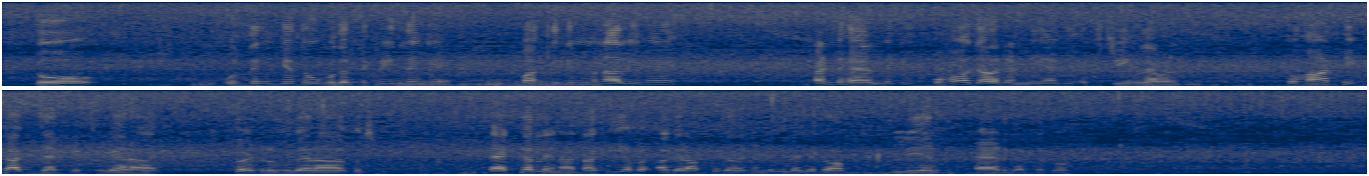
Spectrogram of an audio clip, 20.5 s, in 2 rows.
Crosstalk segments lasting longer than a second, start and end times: none

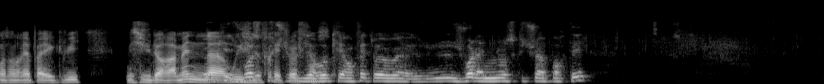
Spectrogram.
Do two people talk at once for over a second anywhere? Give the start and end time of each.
2.0-3.3

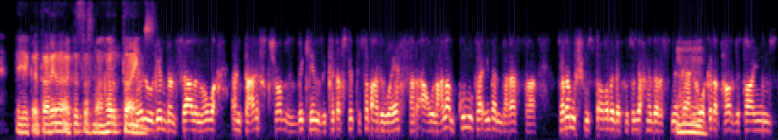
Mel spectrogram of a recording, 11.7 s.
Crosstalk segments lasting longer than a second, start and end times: none

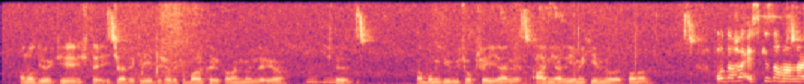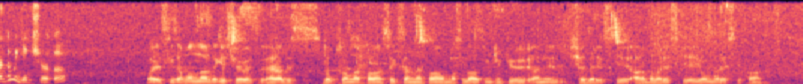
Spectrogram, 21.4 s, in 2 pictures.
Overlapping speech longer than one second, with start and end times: none

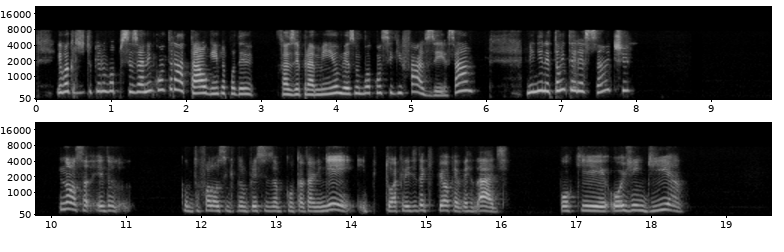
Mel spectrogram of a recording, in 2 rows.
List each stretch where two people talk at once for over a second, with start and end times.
none

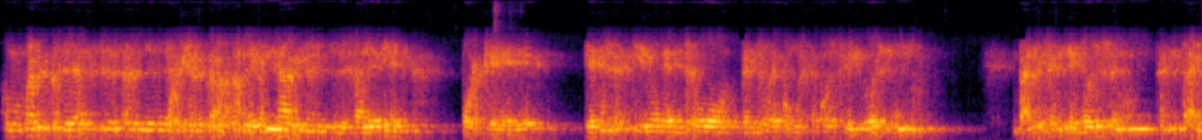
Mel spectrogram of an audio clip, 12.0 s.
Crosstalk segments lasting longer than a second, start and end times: 1.7-3.5

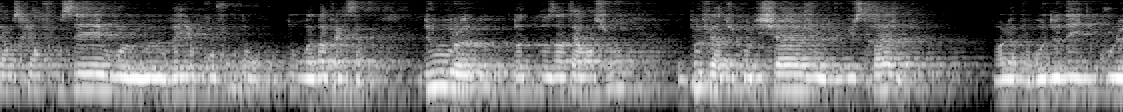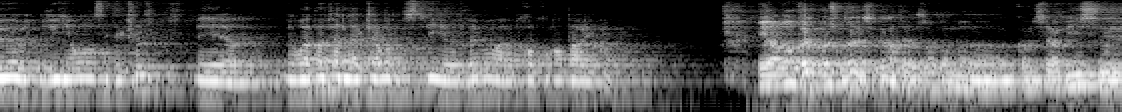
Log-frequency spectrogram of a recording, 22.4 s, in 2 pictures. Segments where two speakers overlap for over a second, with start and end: none

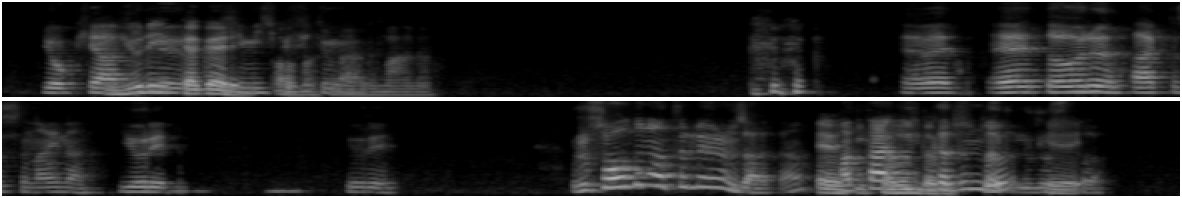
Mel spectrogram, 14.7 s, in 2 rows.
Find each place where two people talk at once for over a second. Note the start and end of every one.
0.6-2.3, 12.6-14.1

